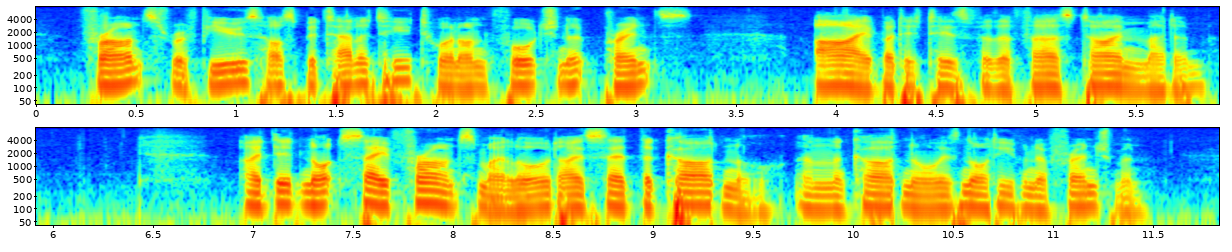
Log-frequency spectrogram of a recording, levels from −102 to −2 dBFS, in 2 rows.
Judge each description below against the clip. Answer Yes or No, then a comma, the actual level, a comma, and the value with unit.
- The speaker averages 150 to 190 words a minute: Yes, average, 175 wpm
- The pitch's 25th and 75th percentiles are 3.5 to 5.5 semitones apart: No, average, 2.7 semitones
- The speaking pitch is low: Yes, low, 110 Hz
